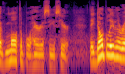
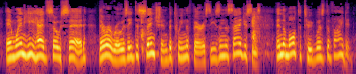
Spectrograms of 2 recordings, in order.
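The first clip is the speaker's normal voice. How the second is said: scripture reading; 3 semitones higher than usual. Acted. Preacher reads the verse to the church, raised reading voice. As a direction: read the verse out to the congregation.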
